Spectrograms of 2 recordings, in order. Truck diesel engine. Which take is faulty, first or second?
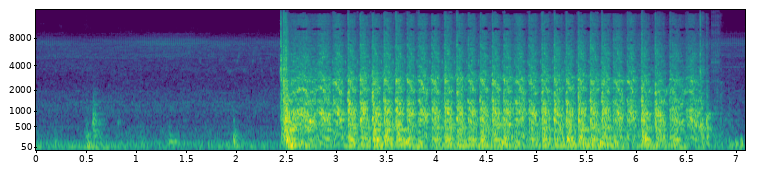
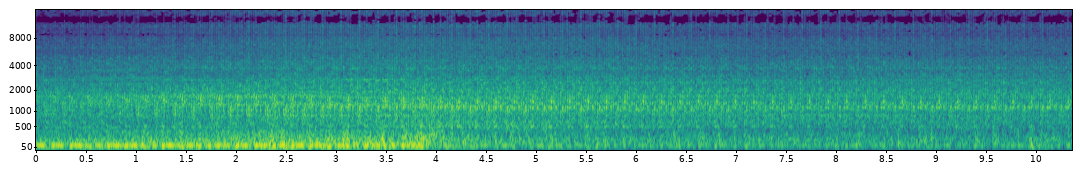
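first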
